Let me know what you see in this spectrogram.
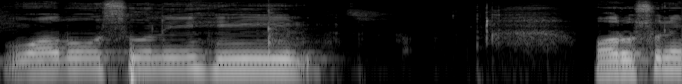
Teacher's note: ورسله میں را کو موٹا کریں گے، باقی حروف کو نرم سے ادا کریں گے، ہا کے نیچے کھڑی زیر ہے، ایک الف دال میں کھینچیں گے.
